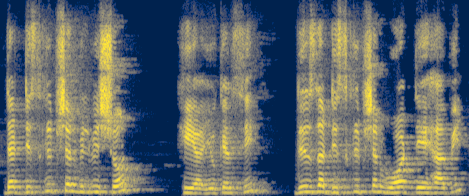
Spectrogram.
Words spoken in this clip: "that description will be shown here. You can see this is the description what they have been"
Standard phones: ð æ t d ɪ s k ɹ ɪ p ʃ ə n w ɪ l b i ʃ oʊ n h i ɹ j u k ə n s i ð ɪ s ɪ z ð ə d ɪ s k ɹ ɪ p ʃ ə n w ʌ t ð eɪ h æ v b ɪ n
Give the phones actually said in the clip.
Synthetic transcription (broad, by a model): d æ t d ɪ s k ɹ ɪ p ʃ ə n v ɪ l b i ʃ oʊ n h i ɹ j u k ə n s i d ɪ s ɪ z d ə d ɪ s k ɹ ɪ p ʃ ə n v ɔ t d eɪ h æ v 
